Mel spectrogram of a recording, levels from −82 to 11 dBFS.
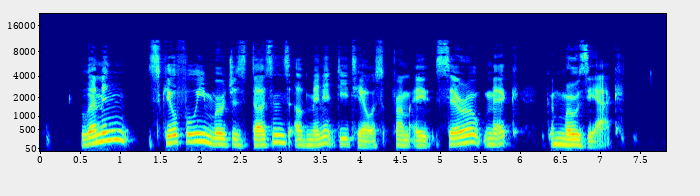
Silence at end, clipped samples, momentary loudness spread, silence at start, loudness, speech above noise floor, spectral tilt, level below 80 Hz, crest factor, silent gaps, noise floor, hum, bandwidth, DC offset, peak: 0.55 s; under 0.1%; 11 LU; 0.55 s; -24 LUFS; 35 dB; -5.5 dB/octave; -66 dBFS; 18 dB; none; -59 dBFS; none; 11.5 kHz; under 0.1%; -8 dBFS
